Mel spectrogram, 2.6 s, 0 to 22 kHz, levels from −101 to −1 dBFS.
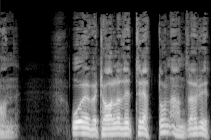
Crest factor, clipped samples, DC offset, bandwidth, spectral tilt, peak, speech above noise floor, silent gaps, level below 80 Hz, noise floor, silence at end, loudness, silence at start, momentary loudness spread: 16 dB; under 0.1%; under 0.1%; 16 kHz; -6.5 dB/octave; 0 dBFS; 43 dB; none; -46 dBFS; -58 dBFS; 0.05 s; -16 LUFS; 0 s; 7 LU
